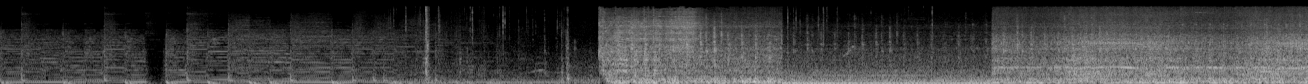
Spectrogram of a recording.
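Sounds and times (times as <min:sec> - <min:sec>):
car engine knocking: 0:06.0 - 0:13.0.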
